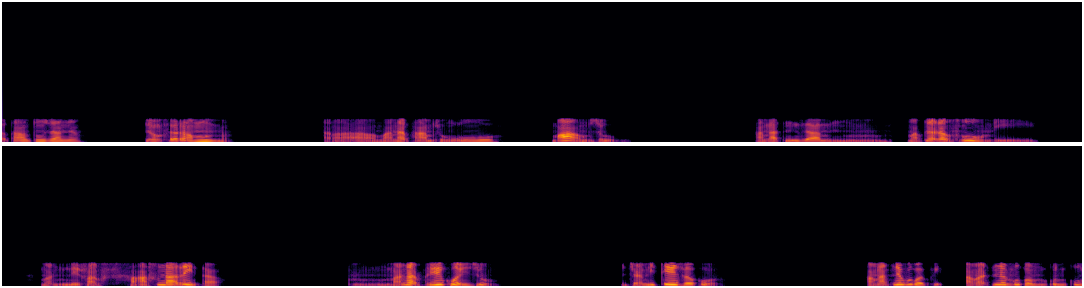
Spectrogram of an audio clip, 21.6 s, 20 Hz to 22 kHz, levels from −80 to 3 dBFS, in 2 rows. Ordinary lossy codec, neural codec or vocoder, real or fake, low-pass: none; autoencoder, 44.1 kHz, a latent of 192 numbers a frame, MeloTTS; fake; 3.6 kHz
